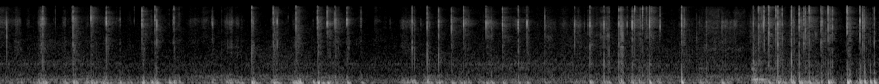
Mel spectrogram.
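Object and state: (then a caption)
Beaded crystal brooch. Long acrylic nails quickly tap and scratch a purple and pink beaded dragonfly brooch with a large crystal centre. The result is a rapid, uneven patter of sharp, dry clicks with bright ticking tops and soft low knocks, each dying away almost instantly. Brief scratchy stretches sit between the taps, with a short lull near the middle and a denser, louder flurry at the end.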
